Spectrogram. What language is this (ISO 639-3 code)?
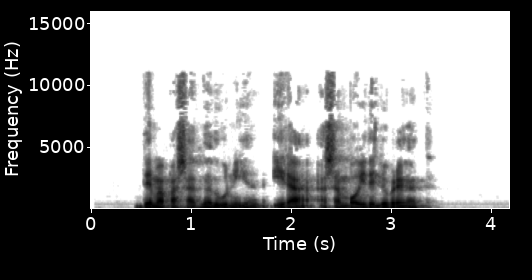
cat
